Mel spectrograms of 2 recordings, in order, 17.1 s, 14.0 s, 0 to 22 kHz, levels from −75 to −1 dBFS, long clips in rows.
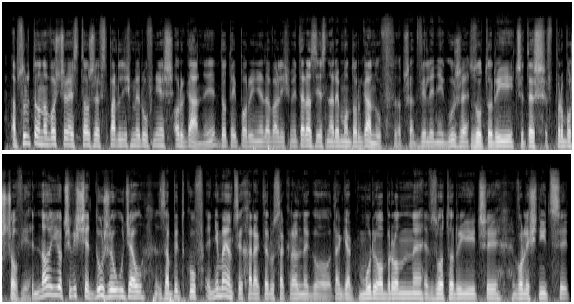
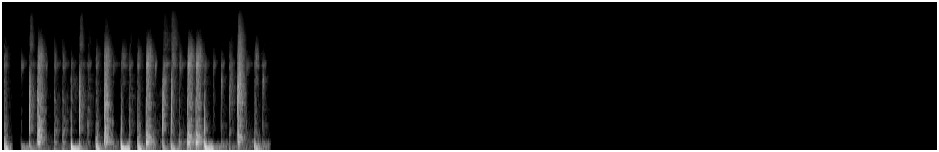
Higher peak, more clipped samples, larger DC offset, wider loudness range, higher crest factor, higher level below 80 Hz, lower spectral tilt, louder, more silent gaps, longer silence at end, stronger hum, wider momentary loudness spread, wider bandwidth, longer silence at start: first, 0 dBFS vs -8 dBFS; neither; neither; second, 4 LU vs 9 LU; second, 16 dB vs 24 dB; about the same, -36 dBFS vs -36 dBFS; about the same, -5 dB/octave vs -5.5 dB/octave; first, -16 LUFS vs -26 LUFS; second, none vs 0.15-0.26 s; second, 0.05 s vs 10.05 s; neither; second, 8 LU vs 11 LU; about the same, 14.5 kHz vs 15 kHz; about the same, 0.1 s vs 0 s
